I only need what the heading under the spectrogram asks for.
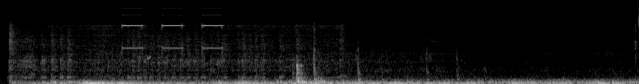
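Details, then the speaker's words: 2011 Mercedes GL550 auction SUV, start attempt after servicing and cleaning out heavy dirt restricting its breathing: dash chimes, then long uneven low churning that never catches into idle; extended cranking, struggling to start. "struggling all right well that's always scary when that happens and it doesn't start"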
